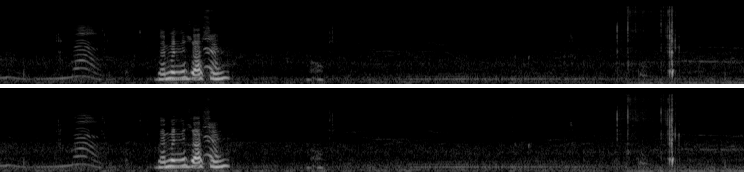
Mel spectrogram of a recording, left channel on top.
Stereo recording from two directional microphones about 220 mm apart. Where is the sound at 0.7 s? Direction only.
45° left (ahead or behind).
